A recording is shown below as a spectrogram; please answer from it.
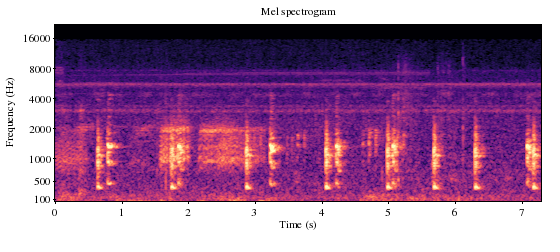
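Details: At dusk by a pond facing a veranda, frogs, toads and treefrogs give brief knocking notes, some doubled, repeated irregularly several times a second to every second, over a low steady hiss.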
